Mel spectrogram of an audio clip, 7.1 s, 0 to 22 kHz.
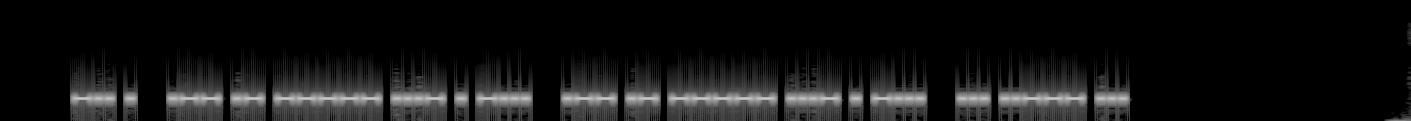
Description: Morse code, heard as a keyed tone, about 46 wpm, 660 Hz. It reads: DE WA0VEB WA0VEB S2S
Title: SOTA QSO Practice 45wpm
